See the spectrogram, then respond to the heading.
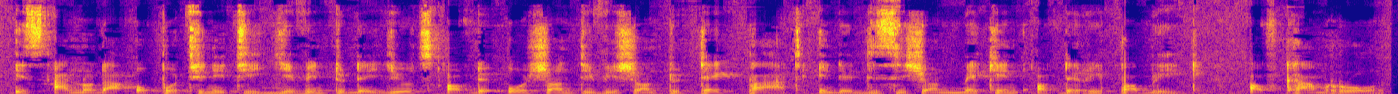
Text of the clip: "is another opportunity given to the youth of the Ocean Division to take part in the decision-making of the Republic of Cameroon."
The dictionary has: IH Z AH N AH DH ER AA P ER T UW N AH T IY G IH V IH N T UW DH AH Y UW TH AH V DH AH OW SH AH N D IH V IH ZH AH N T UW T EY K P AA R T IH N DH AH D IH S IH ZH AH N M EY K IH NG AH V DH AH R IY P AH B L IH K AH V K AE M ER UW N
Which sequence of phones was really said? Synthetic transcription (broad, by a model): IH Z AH N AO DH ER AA P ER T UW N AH T IY G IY V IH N T UW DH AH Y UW S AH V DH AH OW SH AH N D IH V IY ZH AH N T UW T EY K P AA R T IH N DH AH D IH S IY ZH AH N M EY K IH NG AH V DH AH R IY P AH B L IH K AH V K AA M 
